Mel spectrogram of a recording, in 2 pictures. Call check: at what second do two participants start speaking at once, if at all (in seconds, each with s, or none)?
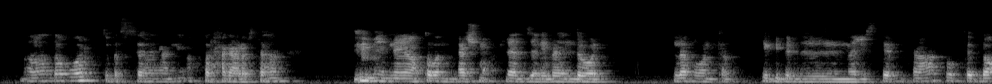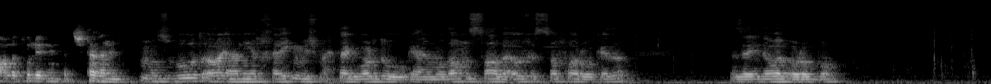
none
